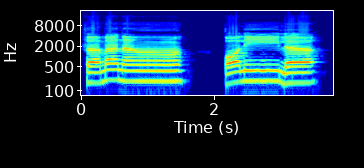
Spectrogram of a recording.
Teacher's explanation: تنوین کے بعد قاف ہے، حروف اخفا ہے، تو یہاں آواز ناک میں چھپائیں گے اور اس ناک میں آواز چھپانے کو اخفا کہتے ہیں۔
